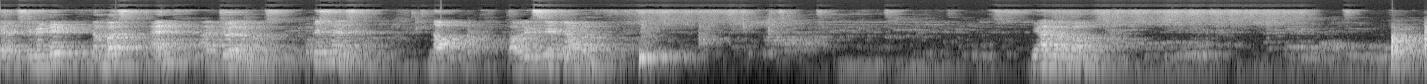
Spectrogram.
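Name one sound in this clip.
A young man speaks clearly and steadily, as if teaching.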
